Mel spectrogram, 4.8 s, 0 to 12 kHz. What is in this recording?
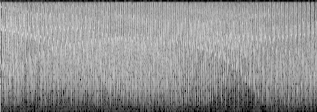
This is a lead synth sound I made for the XS24 on the Nord Modular G2 and Universal Audio UAD emulations of the Neve EQs, LN1176 Limiter, 88RS, Fairchild, and Pultec EQs. Also used the Joe Meek EQ from protools.
lead, modular, synth, goa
